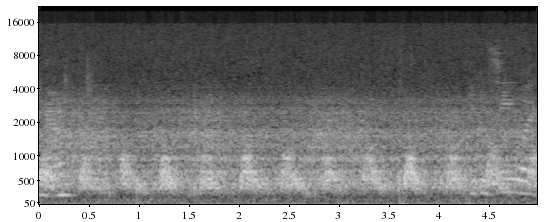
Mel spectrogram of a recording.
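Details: Fetal heartbeat of a baby boy heard on Doppler at a doctor's office visit, possibly more than one fetus; fast, rhythmic whooshing pulses of about 145 per minute; fetal heartbeat.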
